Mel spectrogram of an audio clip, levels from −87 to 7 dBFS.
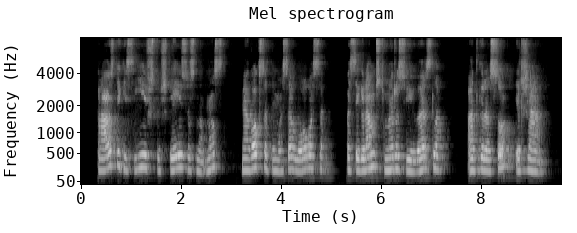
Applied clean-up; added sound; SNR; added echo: neural mask model DeepFilterNet 3.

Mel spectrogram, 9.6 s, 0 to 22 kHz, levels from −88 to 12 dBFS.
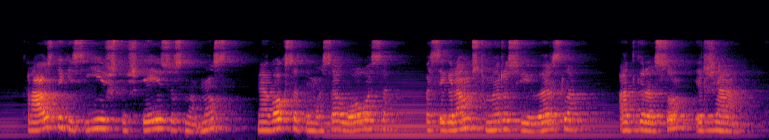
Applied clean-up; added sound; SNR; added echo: none; Bowed string instrument; 20 dB; reverberation time 0.8 s.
